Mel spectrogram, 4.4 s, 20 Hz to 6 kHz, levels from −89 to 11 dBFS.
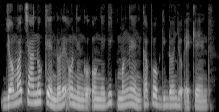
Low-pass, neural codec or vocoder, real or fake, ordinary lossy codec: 5.4 kHz; none; real; none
